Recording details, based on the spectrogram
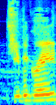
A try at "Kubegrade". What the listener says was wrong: Well, it's pronounced cube grade. A lot of people see the logo and they say cub grade like I guess cubernatti but there's no r so it's just cube grade.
